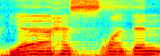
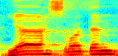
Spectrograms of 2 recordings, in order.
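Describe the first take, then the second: First: The s is held with flowing breath. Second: The s is rushed through quickly. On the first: The speaker calls it right. "diberhentikan dulu, dialirkan anginnya" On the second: The speaker calls it wrong. "Jangan terlalu cepat"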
